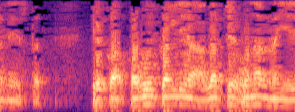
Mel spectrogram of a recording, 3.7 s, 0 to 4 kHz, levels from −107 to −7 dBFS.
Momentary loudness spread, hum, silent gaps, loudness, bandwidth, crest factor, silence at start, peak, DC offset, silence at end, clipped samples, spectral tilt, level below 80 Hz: 12 LU; none; none; -16 LUFS; 4 kHz; 16 dB; 0 s; 0 dBFS; under 0.1%; 0 s; under 0.1%; -11 dB/octave; -44 dBFS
